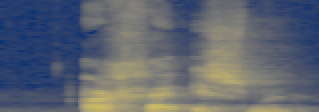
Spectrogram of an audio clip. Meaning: archaism
- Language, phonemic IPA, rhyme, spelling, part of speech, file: Dutch, /ɑr.xaːˈɪs.mə/, -ɪsmə, archaïsme, noun, Nl-archaïsme.ogg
